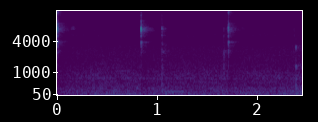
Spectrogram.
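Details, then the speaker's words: Citroen C4 tailgate release microswitch, removed and pressed by hand: crisp, sharp single clicks in a quiet room; switch actuates normally, though the faulty button lets the tailgate pop open with central locking. "But you should hear the clicking sound."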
